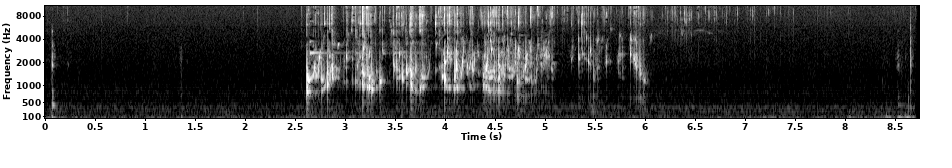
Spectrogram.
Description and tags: Water Being Poured into Glass
Water being poured into a Glass
Glass, Pour, Water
